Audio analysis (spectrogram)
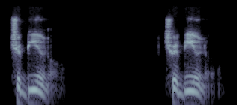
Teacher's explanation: the second syllable is stressed so we're not even really gonna get that i sound in there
